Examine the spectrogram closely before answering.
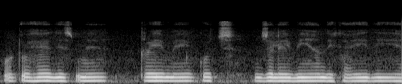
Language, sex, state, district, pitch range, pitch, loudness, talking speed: Hindi, female, Rajasthan, Jaipur, 160-170 Hz, 165 Hz, -13 LUFS, 150 wpm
